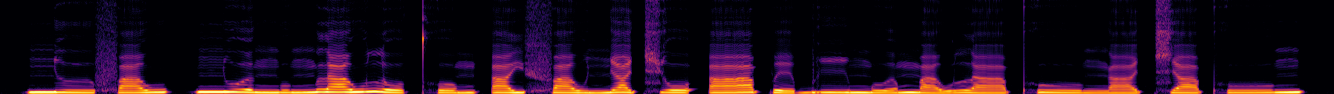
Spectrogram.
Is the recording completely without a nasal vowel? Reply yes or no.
yes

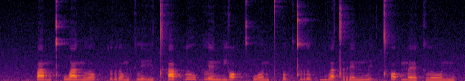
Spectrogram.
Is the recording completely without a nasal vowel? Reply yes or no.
yes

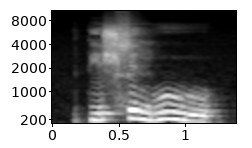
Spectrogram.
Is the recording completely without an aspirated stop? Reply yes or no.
yes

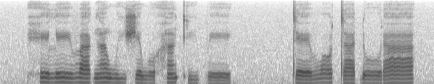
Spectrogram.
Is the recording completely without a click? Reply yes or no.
yes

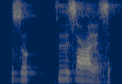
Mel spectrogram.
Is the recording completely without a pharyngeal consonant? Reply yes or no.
no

